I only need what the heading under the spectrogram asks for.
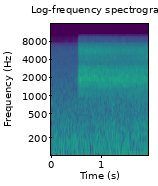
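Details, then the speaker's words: Homemade silent air compressor, cold day: quiet low hum then a sudden steady sharp hiss as the safety pop-off valve is adjusted and opens, venting air. "now you should be able to hear that that's the air coming out"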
